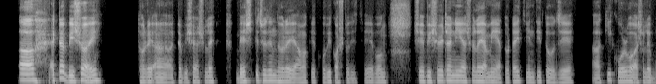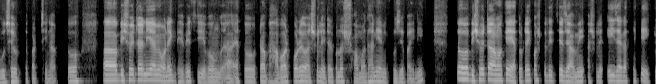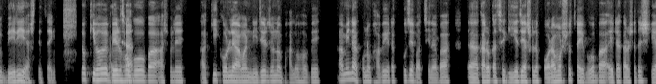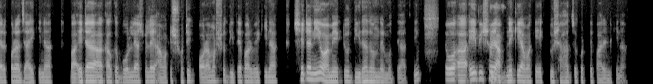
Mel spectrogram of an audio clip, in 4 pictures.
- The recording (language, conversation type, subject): Bengali, advice, ব্রেকআপের পরে আমি কীভাবে ধীরে ধীরে নিজের পরিচয় পুনর্গঠন করতে পারি?
- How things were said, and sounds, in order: none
